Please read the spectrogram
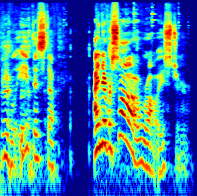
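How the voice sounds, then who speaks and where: At a fairly quick pace, a woman with an American accent and a medium pitch makes very wide pitch swings. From US Midwest, Indiana. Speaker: restaurant owner. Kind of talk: casual chat.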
